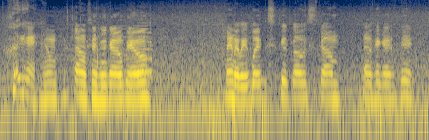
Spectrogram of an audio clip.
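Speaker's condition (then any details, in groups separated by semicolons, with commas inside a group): Cerebral palsy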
